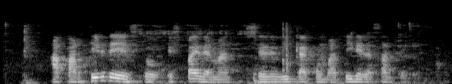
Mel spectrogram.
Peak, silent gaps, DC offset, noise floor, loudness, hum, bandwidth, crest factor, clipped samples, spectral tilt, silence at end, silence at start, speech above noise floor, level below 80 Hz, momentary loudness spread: -2 dBFS; none; under 0.1%; -37 dBFS; -18 LUFS; none; 7.4 kHz; 18 dB; under 0.1%; -7 dB/octave; 0.35 s; 0.2 s; 19 dB; -42 dBFS; 12 LU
